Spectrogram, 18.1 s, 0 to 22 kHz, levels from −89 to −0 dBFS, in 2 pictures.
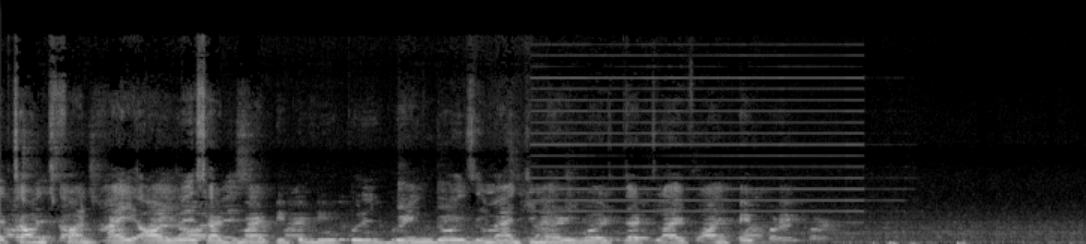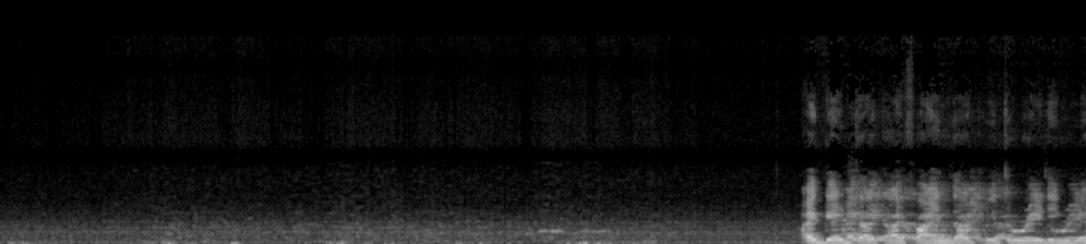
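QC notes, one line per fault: Throughout, echo with no canceller: every phrase gets a second, quieter copy trailing it by roughly a third of a second, sitting about 8 dB under the direct speech and sounding thinner. That's the far end playing the call on a loudspeaker, its mic picking it back up, and nothing stripping it out, so your own speech returns after the network round trip and smears over whatever comes next.
4.42 to 7.20 s, USB whine: a steady fixed-pitch whine comes in, built on a 1 kHz fundamental, with the strongest component way up at 22 kHz, a high multiple of that rate, and the whole thing sits roughly 25 dB below the signal. That's the USB bus pulling current in 1 ms frames and the ripple leaking in through power or ground, which is why it's locked to 1 kHz and its harmonics.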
